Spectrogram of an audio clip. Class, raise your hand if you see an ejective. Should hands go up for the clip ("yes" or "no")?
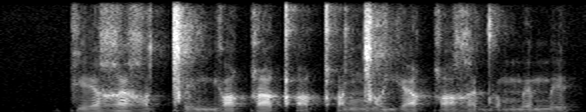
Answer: yes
